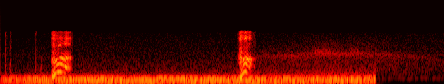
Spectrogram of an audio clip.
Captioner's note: distinctly more feminine sounding jump effort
